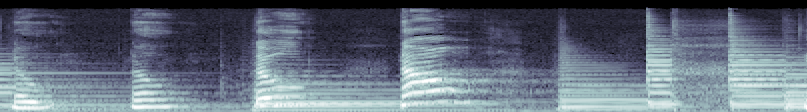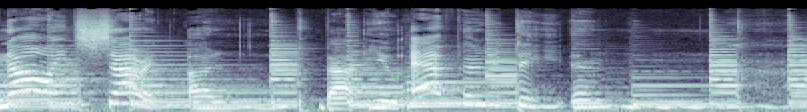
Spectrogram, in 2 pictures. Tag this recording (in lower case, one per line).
music
independent music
